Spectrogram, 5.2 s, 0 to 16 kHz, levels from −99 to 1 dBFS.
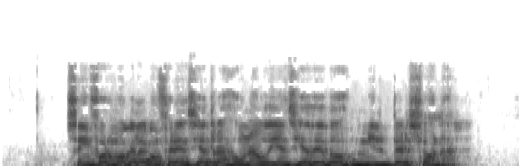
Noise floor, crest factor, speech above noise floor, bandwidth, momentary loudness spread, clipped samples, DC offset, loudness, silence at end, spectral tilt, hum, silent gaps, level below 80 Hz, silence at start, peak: -69 dBFS; 14 dB; 48 dB; 9.6 kHz; 6 LU; under 0.1%; under 0.1%; -21 LUFS; 0.6 s; -6 dB/octave; none; none; -48 dBFS; 0.7 s; -8 dBFS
